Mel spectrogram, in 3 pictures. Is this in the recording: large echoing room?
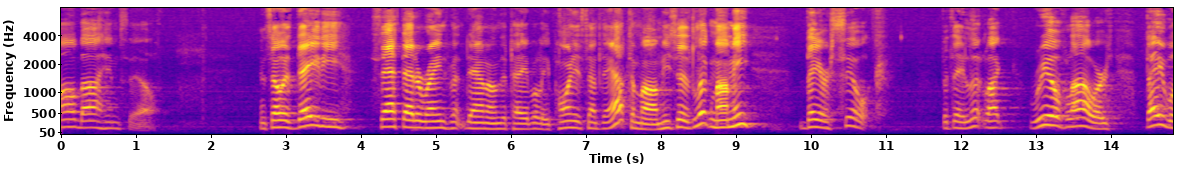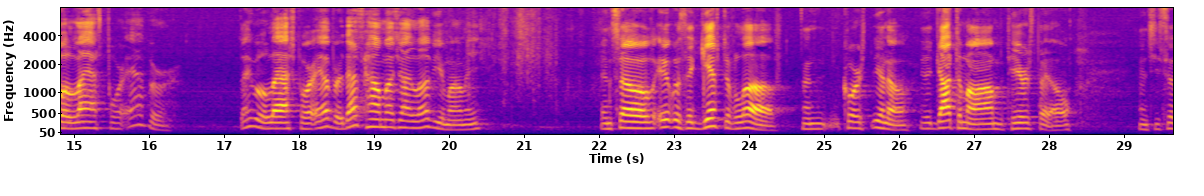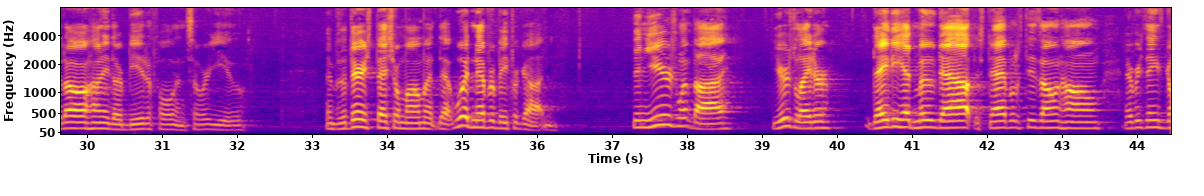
yes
